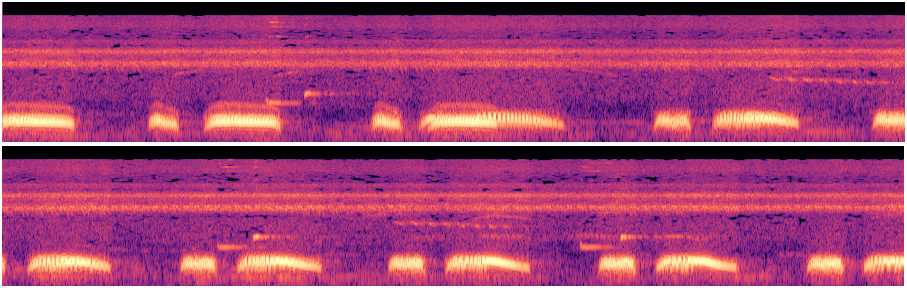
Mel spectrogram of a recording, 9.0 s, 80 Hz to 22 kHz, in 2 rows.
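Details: Spotted dove decoy bird with a two-strand collar, cooing in the 'đồng gáy 1 hậu' style, 11/6/2023: a long run of paired and triple coos, short notes followed by longer slightly falling ones, with faint high chirps.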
